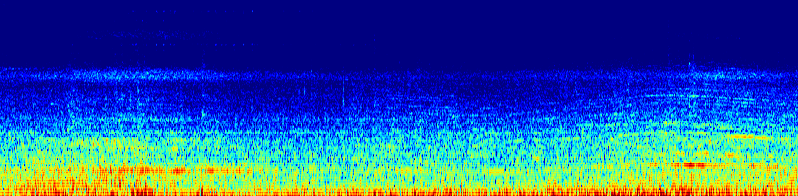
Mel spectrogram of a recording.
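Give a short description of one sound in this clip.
Tram wheels squeal faintly on the rails.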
